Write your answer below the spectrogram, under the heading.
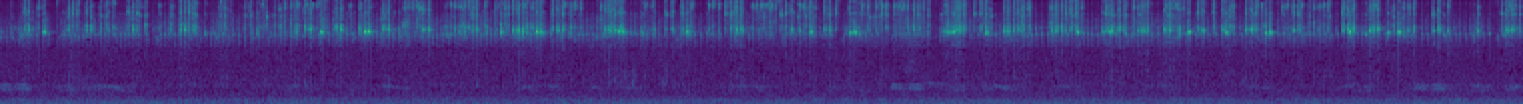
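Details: A steady chorus of live crickets, thin high-pitched chirps repeating rapidly and overlapping without pause, no other sounds heard.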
